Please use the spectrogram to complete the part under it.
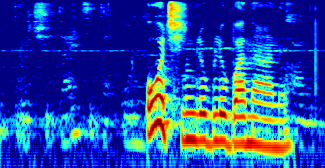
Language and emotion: Russian, positive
